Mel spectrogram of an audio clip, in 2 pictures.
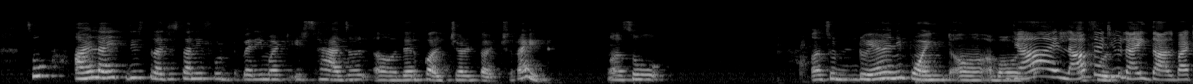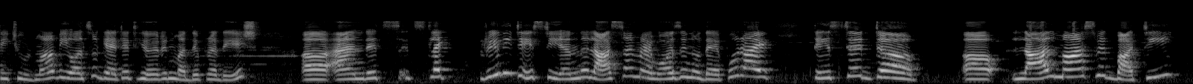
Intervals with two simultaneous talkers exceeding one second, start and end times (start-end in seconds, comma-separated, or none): none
